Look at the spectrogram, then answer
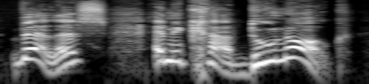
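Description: A man voicing a goofy, excitable male tow truck who hollers in a folksy way. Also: high-pitched, takes it slowly, vocal fry, breathy edge, dry recording, studio quality, voice pushed up, full character voice. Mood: gleeful. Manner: hollering, folksy, breathless glee.

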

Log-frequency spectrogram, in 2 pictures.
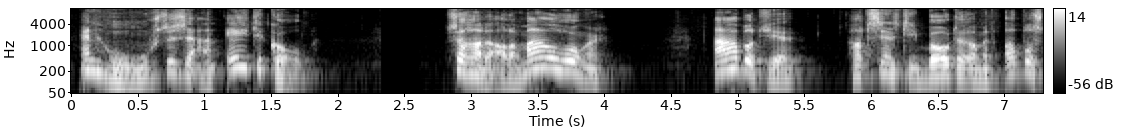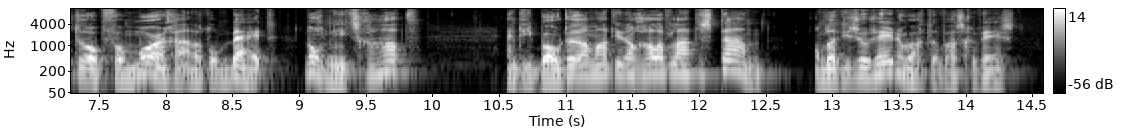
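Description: A male audiobook narrator reads a children's story with vivid, dramatic expression. His intonation leaps and dips all over the place. His pitch sits in the middle. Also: very animated, normal speed.

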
